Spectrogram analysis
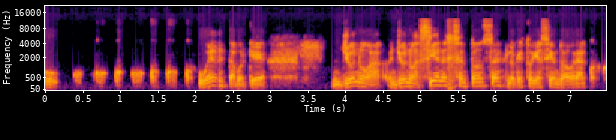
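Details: Stuttering in an adult man, speaking Spanish in an interview.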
